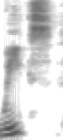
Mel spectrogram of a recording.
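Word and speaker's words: Weex: second pick is a framework called weeks it's spelled we X it's uh released by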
